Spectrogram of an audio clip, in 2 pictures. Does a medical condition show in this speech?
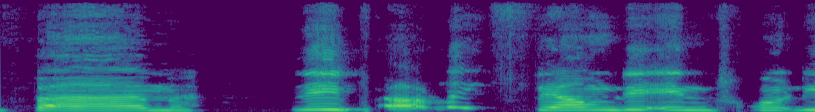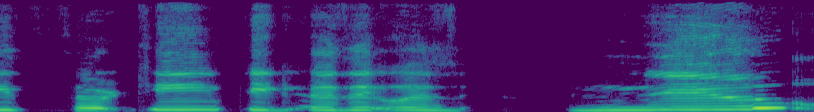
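Yes: cerebral palsy; speech affected, permanent.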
